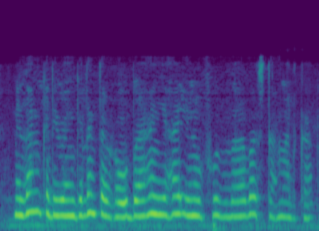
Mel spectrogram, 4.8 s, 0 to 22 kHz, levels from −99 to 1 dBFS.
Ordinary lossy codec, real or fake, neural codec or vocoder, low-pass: Opus, 24 kbps; real; none; 7.2 kHz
